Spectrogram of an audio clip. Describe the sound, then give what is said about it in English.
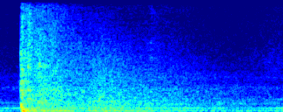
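One sharp gunshot, fired during a struggle, with a loud crack followed by a long fading decay. There is no other sound. “The first shot actually strikes Ahmad in the chest. There's a struggle. A second shot.”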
